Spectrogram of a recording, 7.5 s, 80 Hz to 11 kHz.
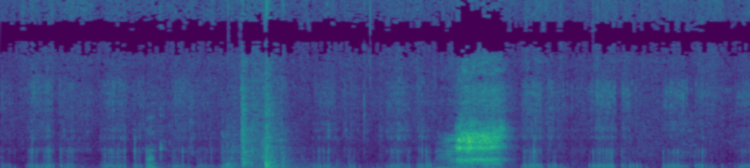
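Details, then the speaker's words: Lamb (no. 8) in a newly rented barn, eating normally, breathing with quick, rhythmic, rough wheezy noises and one bleat; owner suspects a lung problem causing the wheeze. "Ben ciğerinde problem var diyorum yani ciğerde bir sıkıntı vardır büyük bir ihtimal Çünkü bu hırıltı ondan oluyor"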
